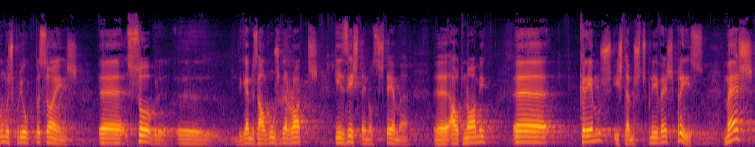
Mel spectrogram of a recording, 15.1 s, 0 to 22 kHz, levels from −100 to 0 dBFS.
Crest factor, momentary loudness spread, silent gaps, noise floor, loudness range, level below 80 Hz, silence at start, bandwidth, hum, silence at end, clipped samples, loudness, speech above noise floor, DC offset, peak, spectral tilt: 16 dB; 17 LU; none; -45 dBFS; 4 LU; -66 dBFS; 0 s; 15 kHz; none; 0 s; under 0.1%; -24 LUFS; 22 dB; under 0.1%; -8 dBFS; -4.5 dB/octave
